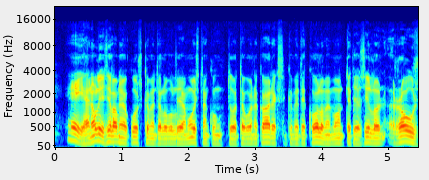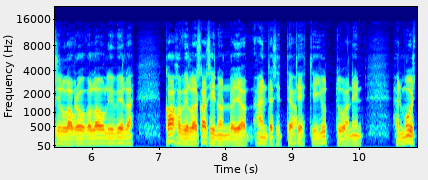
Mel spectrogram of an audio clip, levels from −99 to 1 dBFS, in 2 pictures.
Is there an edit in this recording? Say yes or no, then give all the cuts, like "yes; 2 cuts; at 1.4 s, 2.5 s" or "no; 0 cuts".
yes; 8 cuts; at 0.9 s, 1.8 s, 2.6 s, 4.5 s, 5.7 s, 7.6 s, 8.1 s, 9.0 s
